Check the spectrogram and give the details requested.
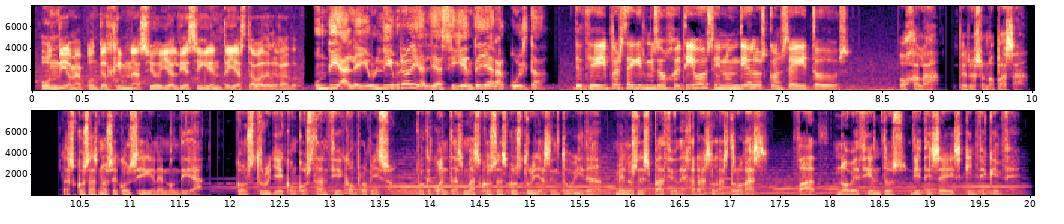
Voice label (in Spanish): CAmpañas Radio; Construye Constancia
